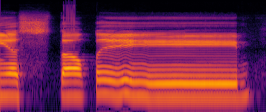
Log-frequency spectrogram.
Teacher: قاف حروف مستعلیہ ہے، پر پڑا جائے گا. قی یا مدہ بھی ہے، 1 الف کی مقدار کے برابر کھینچنا بھی ہے، لیکن جب وقف کریں گے تو 5 الف کی مقدار، 3 سے 5 الف کی مقدار کے برابر کھینچ کر پڑھیں گے.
